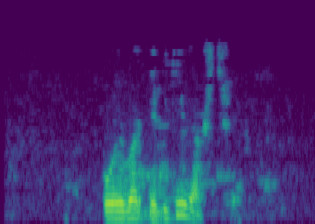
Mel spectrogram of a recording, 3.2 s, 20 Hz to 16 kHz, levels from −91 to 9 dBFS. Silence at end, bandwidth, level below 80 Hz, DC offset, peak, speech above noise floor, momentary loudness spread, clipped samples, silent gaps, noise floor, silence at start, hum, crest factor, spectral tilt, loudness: 0.8 s; 7.2 kHz; -58 dBFS; under 0.1%; -2 dBFS; 51 dB; 10 LU; under 0.1%; none; -66 dBFS; 1.05 s; none; 18 dB; -9.5 dB/octave; -16 LUFS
